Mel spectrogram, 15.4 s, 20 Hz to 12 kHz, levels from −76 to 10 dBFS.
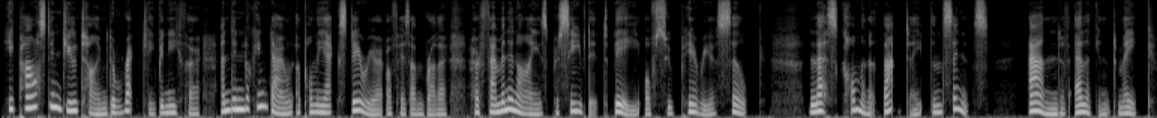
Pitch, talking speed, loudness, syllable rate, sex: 200 Hz, 145 wpm, -19 LUFS, 4.6 syllables/s, female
